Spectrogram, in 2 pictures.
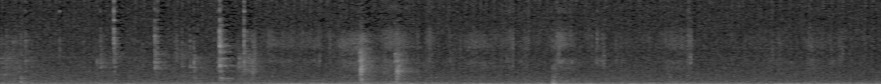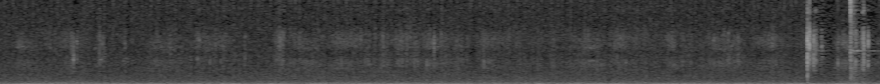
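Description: Light metallic clicks and taps from a steel brake line and a small hand tool being handled, sharpest in the first few seconds and fainter later. A steady low hum runs underneath from about four seconds in.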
